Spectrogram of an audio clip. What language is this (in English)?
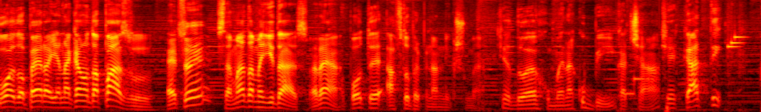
Greek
